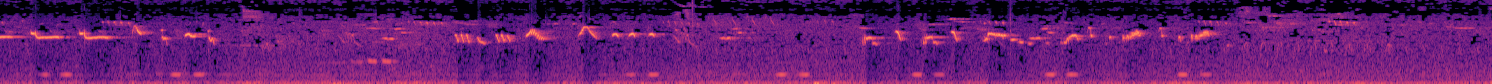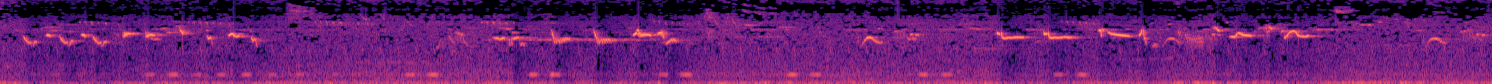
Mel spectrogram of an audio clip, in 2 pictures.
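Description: Forest birds singing: bursts of rapid, high chirping phrases, each lasting a few seconds and recurring every few seconds. A faint low note repeats at even intervals underneath.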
